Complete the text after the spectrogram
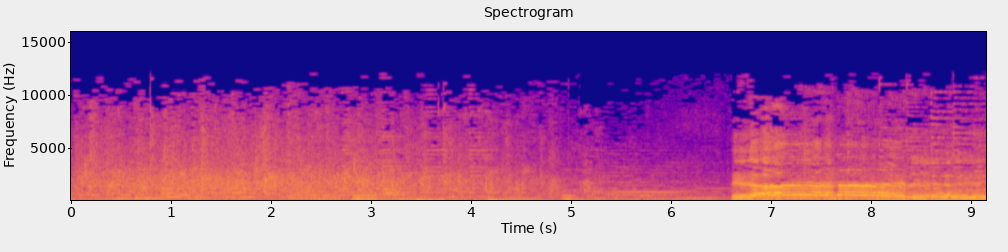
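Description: A crowd applauds steadily for several seconds, a dense, fairly loud wash of clapping that fades slightly before a voice abruptly starts singing with musical accompaniment.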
